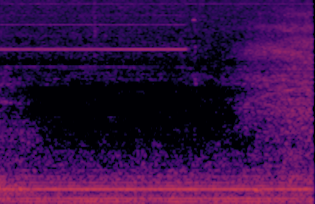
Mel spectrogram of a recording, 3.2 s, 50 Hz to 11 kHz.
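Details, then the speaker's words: 50×50×15 mm blower fan for a smoke generator that previously only squeaked and wouldn't start; after adding a capacitor across the terminals it spins up instantly to about 4800 rpm with a steady high whir, held near the microphone, running normally. "турбинка закрутилась просто моментально и на больших оборотах то есть 4800 оборотов он крутит то есть слышно как он работает вот я подношу к микрофону то есть турбинка прям нормально работает"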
